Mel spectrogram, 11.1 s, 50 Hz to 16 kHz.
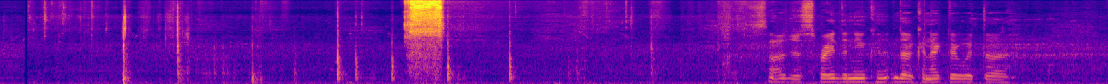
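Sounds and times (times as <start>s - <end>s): aerosol can spraying hiss: 4.1s - 4.6s.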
